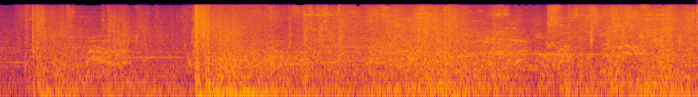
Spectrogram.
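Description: Magic spells and weapon strikes clash in a busy fight, with sudden bursts and whooshes.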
